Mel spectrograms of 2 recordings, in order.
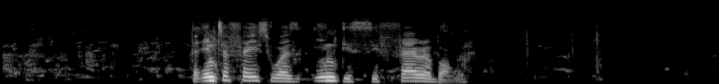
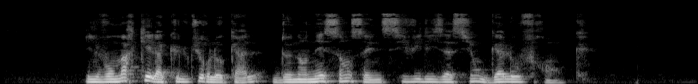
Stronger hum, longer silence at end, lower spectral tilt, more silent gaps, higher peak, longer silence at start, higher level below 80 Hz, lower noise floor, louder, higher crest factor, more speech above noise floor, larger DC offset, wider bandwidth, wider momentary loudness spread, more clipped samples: neither; first, 2.55 s vs 1.15 s; second, -6 dB/octave vs -7.5 dB/octave; neither; about the same, -2 dBFS vs -4 dBFS; first, 1.9 s vs 0.85 s; second, -66 dBFS vs -46 dBFS; first, -77 dBFS vs -66 dBFS; second, -22 LUFS vs -19 LUFS; first, 24 dB vs 16 dB; first, 54 dB vs 48 dB; neither; second, 8.2 kHz vs 11.5 kHz; first, 16 LU vs 9 LU; neither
